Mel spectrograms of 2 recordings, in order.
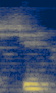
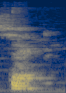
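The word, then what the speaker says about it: Sikh: being one of them some people pronounce it seek but it's sick um they are not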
